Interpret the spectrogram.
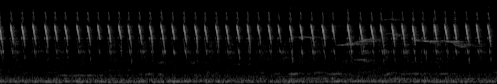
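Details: Fast machine-gun 'tembakan' song from a kept hill prinia. Steady high, dry clicking notes repeat quickly throughout, while other birds add thin rising whistles in the background.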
